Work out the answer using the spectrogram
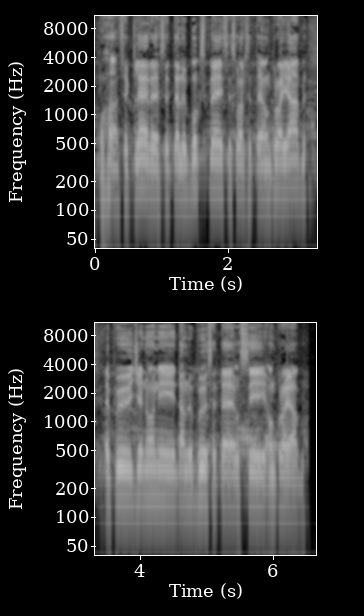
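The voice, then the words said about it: Noticeable accent, not Swiss German. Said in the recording (French): “un magnifique accent ... c'est pas l'accent qu'on s'attend à entendre pour le hockey ... On attendait un truc un peu plus légèrement suisse-alémanique.”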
